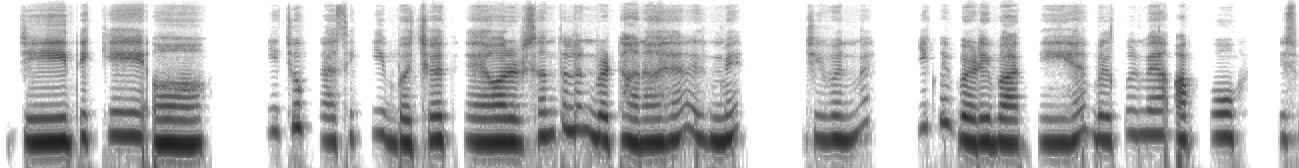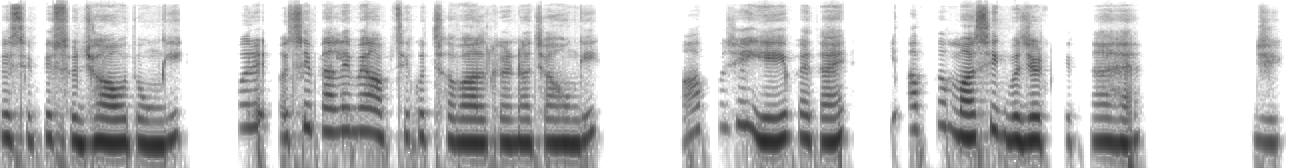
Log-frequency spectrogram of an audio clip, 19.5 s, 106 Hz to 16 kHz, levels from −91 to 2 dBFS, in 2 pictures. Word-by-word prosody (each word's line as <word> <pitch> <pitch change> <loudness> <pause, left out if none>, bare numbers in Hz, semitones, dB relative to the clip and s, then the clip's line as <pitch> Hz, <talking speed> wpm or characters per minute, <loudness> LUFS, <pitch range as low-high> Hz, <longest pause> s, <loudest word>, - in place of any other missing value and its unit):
जी 235 0 +7
देखिए 280 +1 -1
अ, 230 - 0 0.8
ये 315 - -12
जो 365 0 -2
पैसे 255 -7 -9
की 275 +2 -12
बचत 245 +2 +1
है 235 -1 +2
और 235 0 +6
संतुलन 295 +6 -2
बैठाना 240 -2 +3
है 250 +8 +1
इनमें, 245 +2 +2 0.5
जीवन 250 -1 -1
में, 405 +8 -13 0.4
ये 360 - -9
कोई 415 0 -7
बड़ी 235 -1 +4
बात 225 -2 +1
नहीं 230 0 0
है 265 +7 -1
बिल्कुल 255 +4 -5
मैं 290 0 -2
आपको 270 +2 -2 0.3
इस 255 +1 -11
विषय 250 -1 -3
पे 260 - -5
सुझाव 230 -1 +2
दूँगी, 225 +3 -1 0.4
पर 360 0 -7 0.2
उससे 365 - -4
पहले 325 0 -4
मैं 320 0 -5
आपसे 275 -2 -4
कुछ 270 -1 -10
सवाल 230 -2 +1
करना 230 0 +1
चाहूँगी। 225 +5 +1 0.7
आप 330 - -12
मुझे 360 +2 -12
ये 250 -8 +2
बताएँ 240 0 0
कि - - -25
आपका 380 +3 -11
मासिक 275 -1 +1
बजट 245 -1 +2
कितना 240 0 -13
है? 230 +1 0 0.9
जी। 230 -1 -10
250 Hz, 155 wpm, -22 LUFS, 235-285 Hz, 0.9 s, जी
